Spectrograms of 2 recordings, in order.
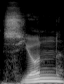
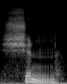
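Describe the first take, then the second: First: The ending is said with a clear s sound. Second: The ending is said with a soft sh sound. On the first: The speaker calls it wrong. "not sion like you would in Spanish" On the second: The speaker calls it right. "but shun with that much less precise consonant"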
